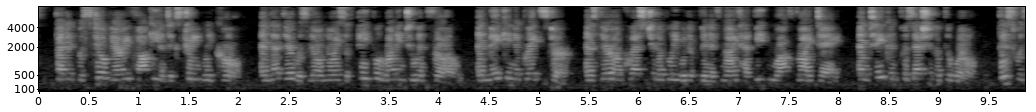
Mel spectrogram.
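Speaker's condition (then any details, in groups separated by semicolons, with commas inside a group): No condition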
